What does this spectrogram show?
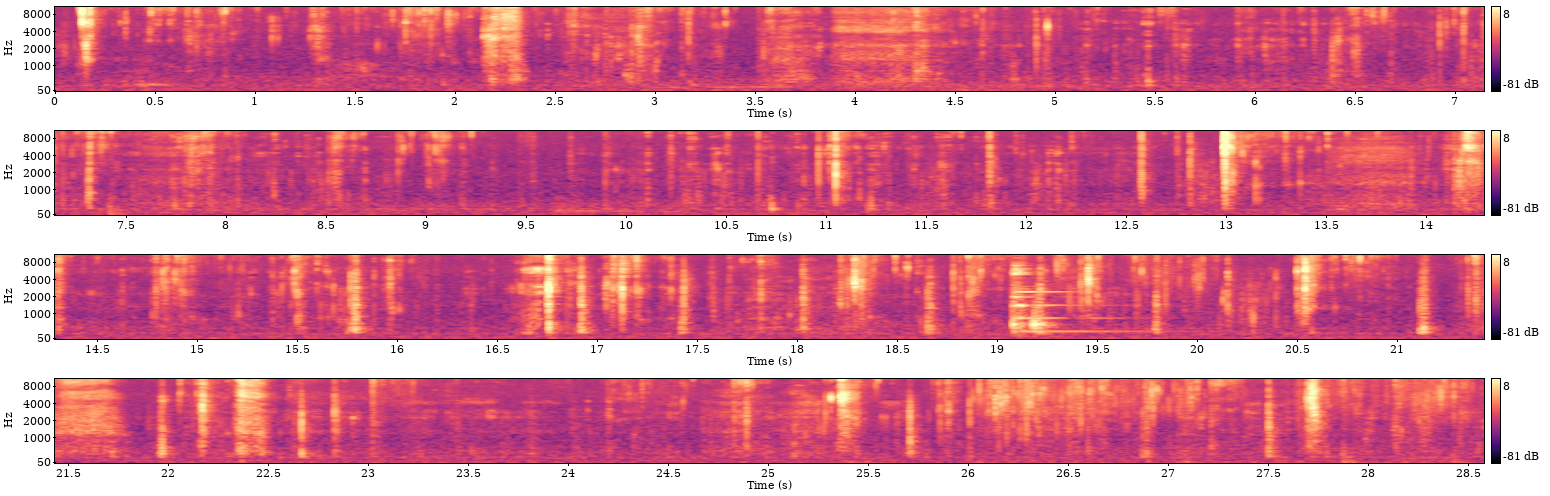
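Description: A person chewing chicken adobo and rice eaten by hand, with many sharp, irregular mouth clicks and smacks as the meat is bitten and chewed.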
